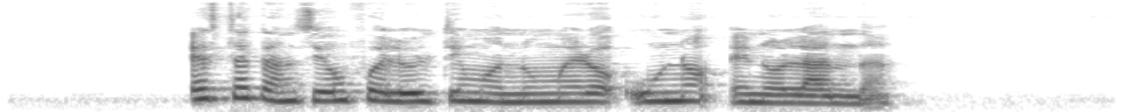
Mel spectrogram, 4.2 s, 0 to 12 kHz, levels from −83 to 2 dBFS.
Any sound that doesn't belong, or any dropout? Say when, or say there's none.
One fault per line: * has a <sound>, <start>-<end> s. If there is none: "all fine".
all fine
